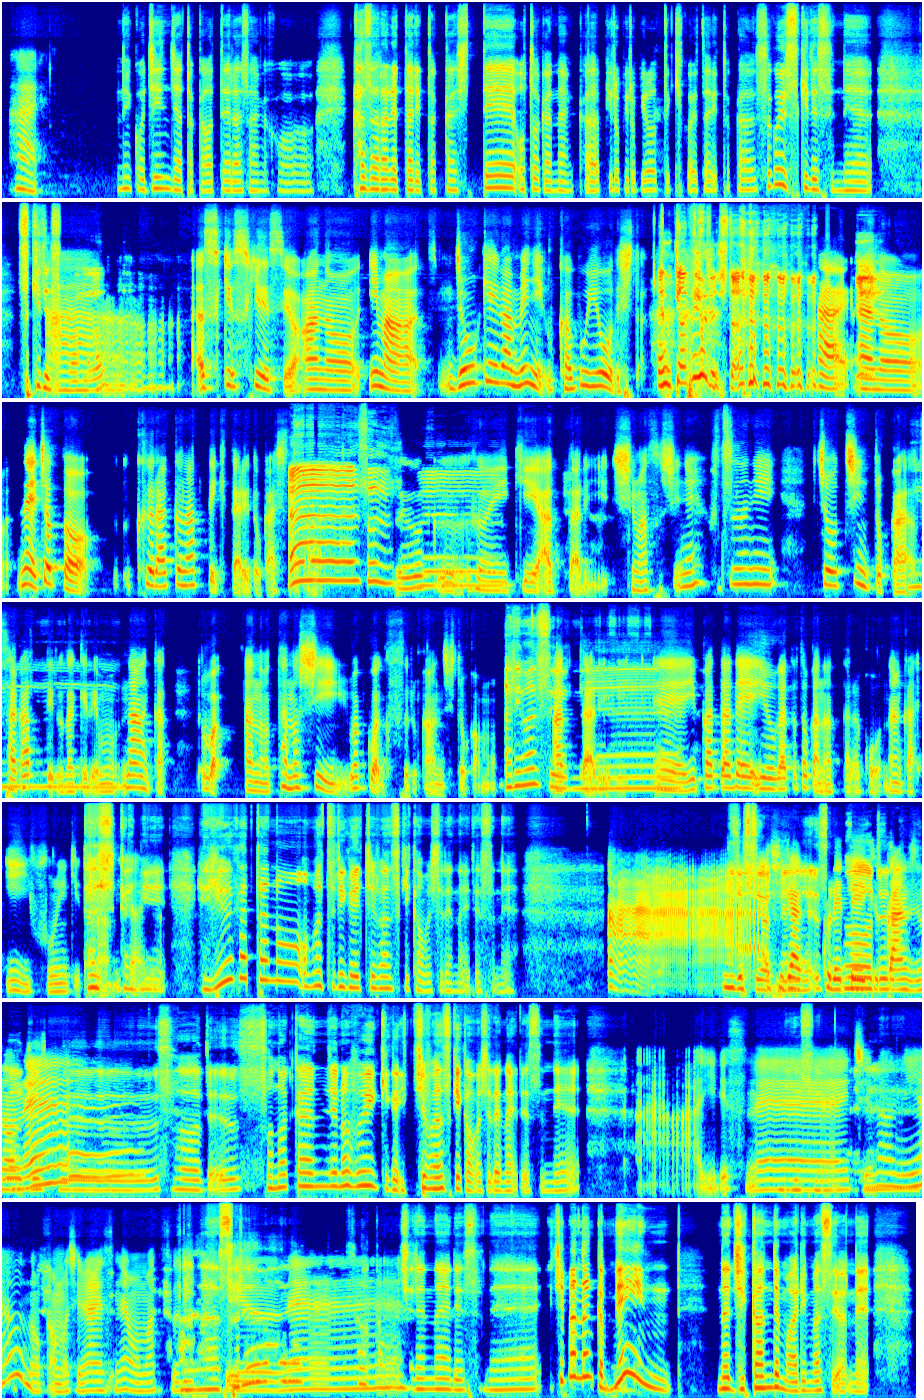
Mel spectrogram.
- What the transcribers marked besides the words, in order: other background noise; laughing while speaking: "あ、浮かぶようでした"; laugh; other noise; distorted speech
- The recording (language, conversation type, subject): Japanese, unstructured, お祭りに参加したときの思い出はありますか？
- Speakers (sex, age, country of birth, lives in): female, 30-34, Japan, United States; female, 55-59, Japan, Japan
